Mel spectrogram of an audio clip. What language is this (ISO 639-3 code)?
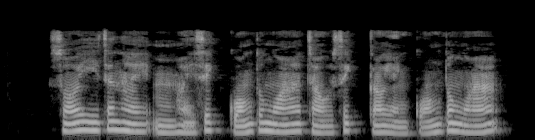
yue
